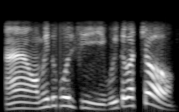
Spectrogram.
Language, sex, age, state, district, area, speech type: Bengali, male, 18-30, West Bengal, North 24 Parganas, rural, conversation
